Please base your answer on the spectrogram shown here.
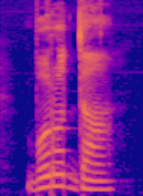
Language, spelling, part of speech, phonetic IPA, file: Ukrainian, борода, noun, [bɔrɔˈda], Uk-борода.ogg
- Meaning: 1. beard 2. chin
